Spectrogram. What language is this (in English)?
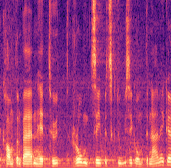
Swiss German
